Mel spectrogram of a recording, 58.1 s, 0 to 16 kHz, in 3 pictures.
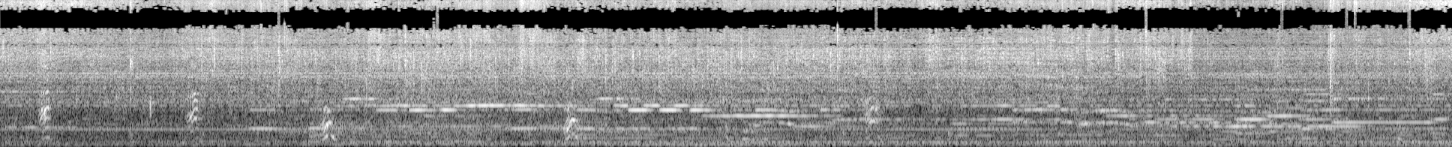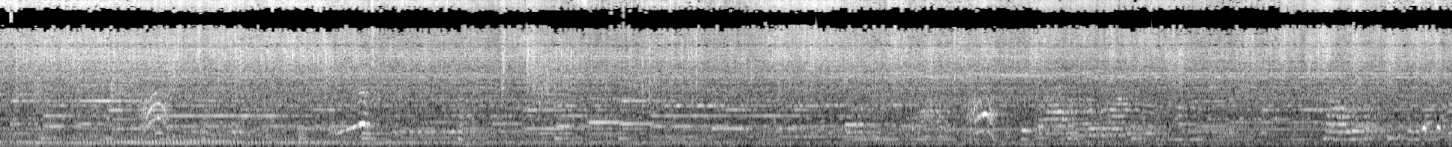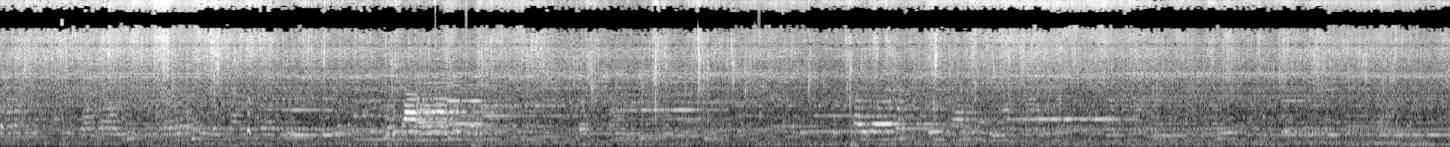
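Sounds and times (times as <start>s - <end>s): background music with vocals: 0.0s - 58.0s
water spraying from hose: 0.0s - 58.0s.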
